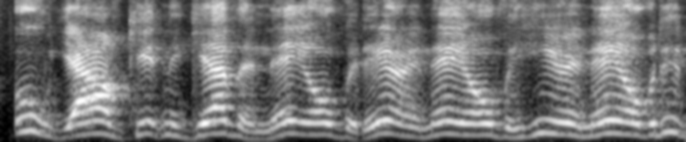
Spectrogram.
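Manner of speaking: run-on imitation of envious grumbling; mock grumbling. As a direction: rattle it off low like a jealous onlooker. Mocking others' envious complaints.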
